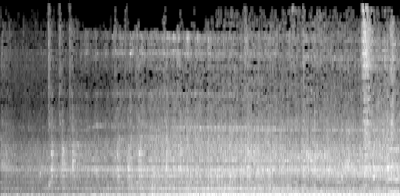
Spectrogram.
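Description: Diesel locomotive hauling a passenger train. Its engine rumble grows louder over the first few seconds as it approaches and passes close by, then the coaches run past.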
